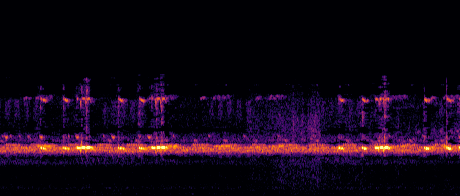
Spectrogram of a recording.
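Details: Two bell (pine) crickets compete in call-and-response, trading high, bell-like chirping bursts over a steady, shrill insect trill.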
